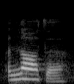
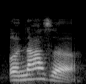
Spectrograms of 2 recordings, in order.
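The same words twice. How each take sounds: First: The middle syllable stands out over weak ones. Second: All syllables are said with even strength. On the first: The speaker calls it right. "English way is another" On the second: The speaker calls it wrong. "You do not say another. That's Chinese"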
